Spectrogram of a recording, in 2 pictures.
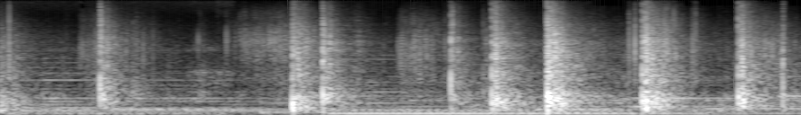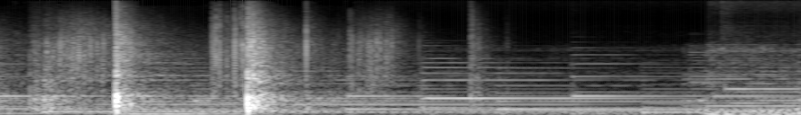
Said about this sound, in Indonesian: Ada ledakan lagi, dan bintang muncul di langit malam. Bukan bintang, kembang api kata salah satu hyong kami.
